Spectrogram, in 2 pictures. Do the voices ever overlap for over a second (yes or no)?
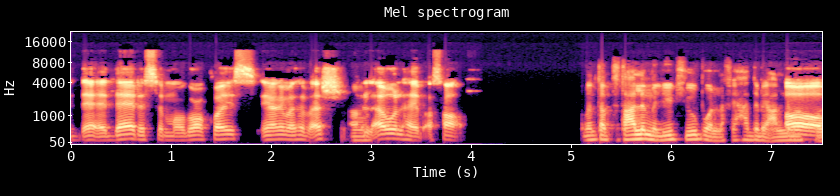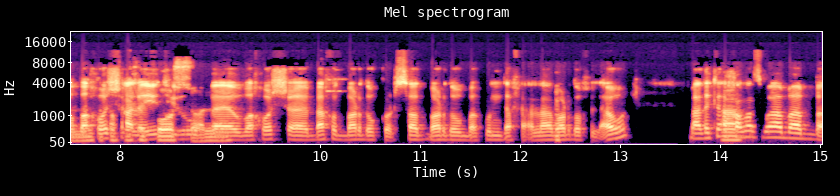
yes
